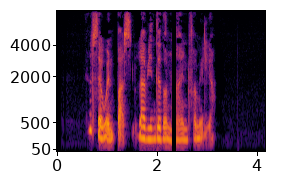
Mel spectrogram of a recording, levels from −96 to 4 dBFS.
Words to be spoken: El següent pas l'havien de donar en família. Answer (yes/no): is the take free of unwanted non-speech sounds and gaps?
no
